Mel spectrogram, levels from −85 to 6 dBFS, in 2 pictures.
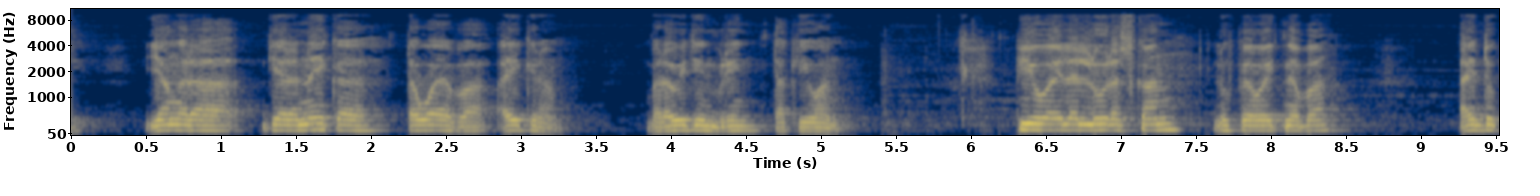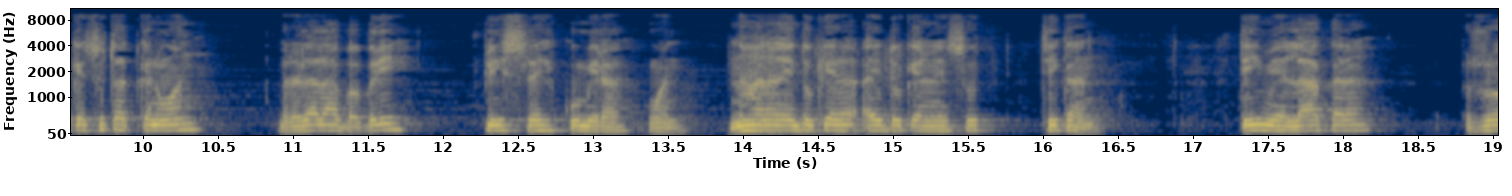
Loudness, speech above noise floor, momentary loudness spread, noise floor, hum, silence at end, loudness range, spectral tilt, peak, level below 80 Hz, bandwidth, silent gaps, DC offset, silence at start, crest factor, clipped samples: -20 LUFS; 41 dB; 11 LU; -60 dBFS; none; 0 s; 3 LU; -6 dB/octave; -4 dBFS; -58 dBFS; 9.8 kHz; none; under 0.1%; 0 s; 16 dB; under 0.1%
